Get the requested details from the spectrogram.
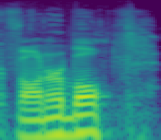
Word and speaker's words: vulnerable: One, when you repeat the same issue over and over again because you're so incompetent at what you do and you mispronounce words that are simple like vulnerable, there's an L in there, sweetheart.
